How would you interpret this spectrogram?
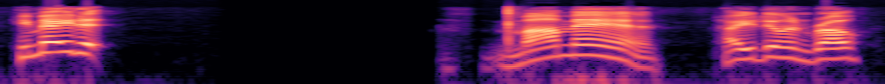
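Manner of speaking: high, loud happy welcome; real delight at a friend arriving; excited greeting. Real, not acted. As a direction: cheer him into the room. Greeting a viewer who joined.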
